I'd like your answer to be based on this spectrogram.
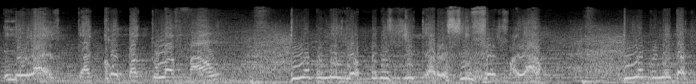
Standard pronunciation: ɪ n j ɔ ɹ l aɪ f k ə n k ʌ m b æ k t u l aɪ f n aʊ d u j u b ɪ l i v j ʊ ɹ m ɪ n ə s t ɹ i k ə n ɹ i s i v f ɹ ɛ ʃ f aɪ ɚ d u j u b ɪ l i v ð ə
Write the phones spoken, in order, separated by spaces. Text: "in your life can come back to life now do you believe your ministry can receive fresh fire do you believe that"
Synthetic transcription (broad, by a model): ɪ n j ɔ l aɪ f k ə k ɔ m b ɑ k t u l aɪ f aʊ d u j u b ɪ l i v j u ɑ m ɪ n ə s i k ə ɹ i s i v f ɛ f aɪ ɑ d u j u b ɪ l i v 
